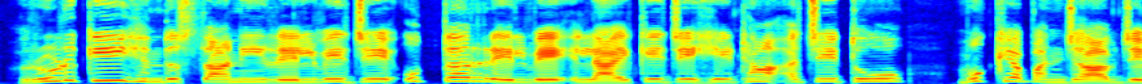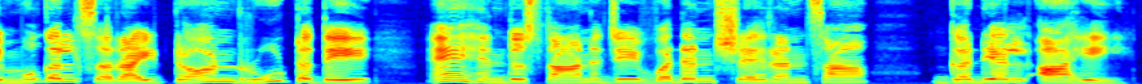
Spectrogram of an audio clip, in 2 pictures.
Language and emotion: Sindhi, neutral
